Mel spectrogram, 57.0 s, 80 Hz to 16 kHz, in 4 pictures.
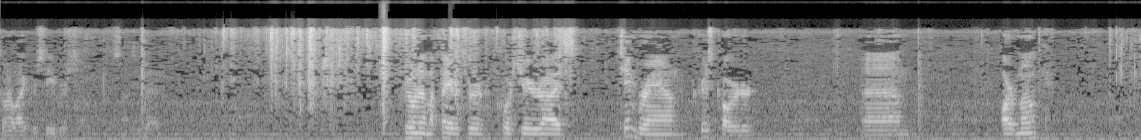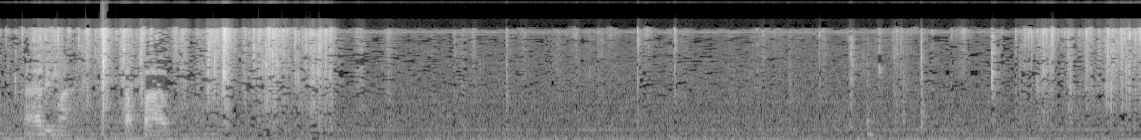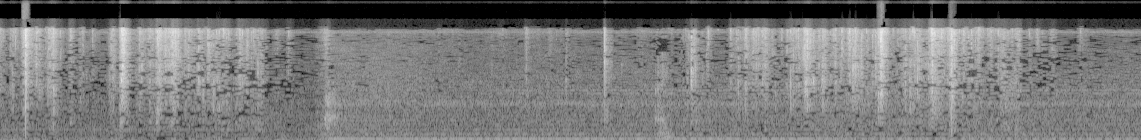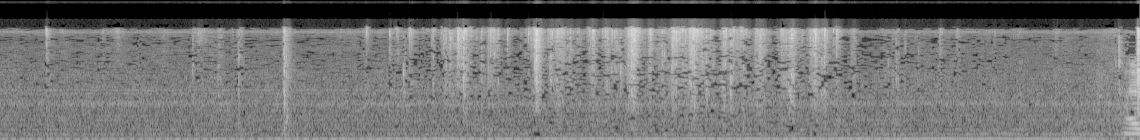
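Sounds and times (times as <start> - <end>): steady low hum: 0.0 - 57.0
cards rustling and scraping: 1.8 - 7.3, 13.8 - 19.2, 23.7 - 32.2, 37.1 - 41.7, 47.6 - 54.8.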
